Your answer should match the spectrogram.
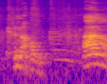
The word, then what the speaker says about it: gnome: Gnome. Chemistry gnome of Yeah, Knoll. No, gnome. Well, we wouldn't pronounce the G though, because we don't pronounce the G in gnome, so it'd be spelled with a G.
